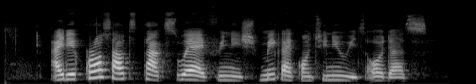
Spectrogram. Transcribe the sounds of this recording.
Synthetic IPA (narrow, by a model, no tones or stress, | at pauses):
ʔaɪdekɹɔsaʊttakswɛajfĩniʃmekaɪkɔ̃ntʰĩnjuwiðɔ̰dəz̥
